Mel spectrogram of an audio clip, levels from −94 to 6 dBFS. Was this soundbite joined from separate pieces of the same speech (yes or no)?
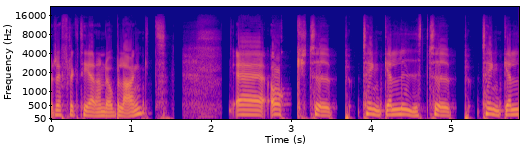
yes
